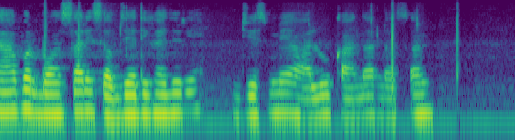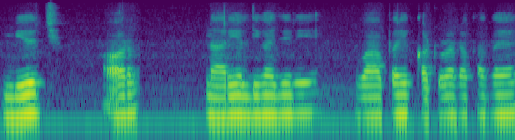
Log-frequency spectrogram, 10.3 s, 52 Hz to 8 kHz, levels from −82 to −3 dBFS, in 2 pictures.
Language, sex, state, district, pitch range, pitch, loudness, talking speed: Hindi, male, Maharashtra, Solapur, 115-135 Hz, 130 Hz, -21 LUFS, 155 wpm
